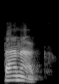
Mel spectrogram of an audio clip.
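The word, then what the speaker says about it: Tanakh: a su Biblia que tanak tal como lo estoy pronunciando tanak ya de donde se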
